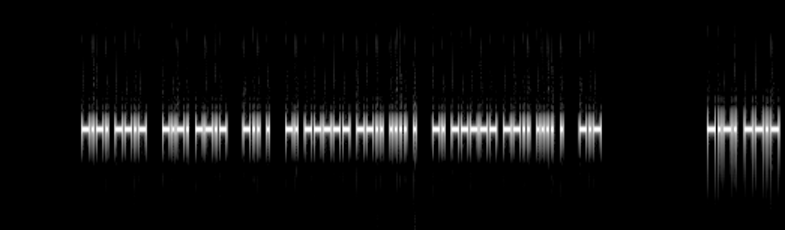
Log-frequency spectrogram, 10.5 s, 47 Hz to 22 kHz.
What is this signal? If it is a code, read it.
Morse code, heard as a keyed tone, about 33 wpm, 700 Hz. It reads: CQ CQ DE N0ZHE N0ZHE K CQ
